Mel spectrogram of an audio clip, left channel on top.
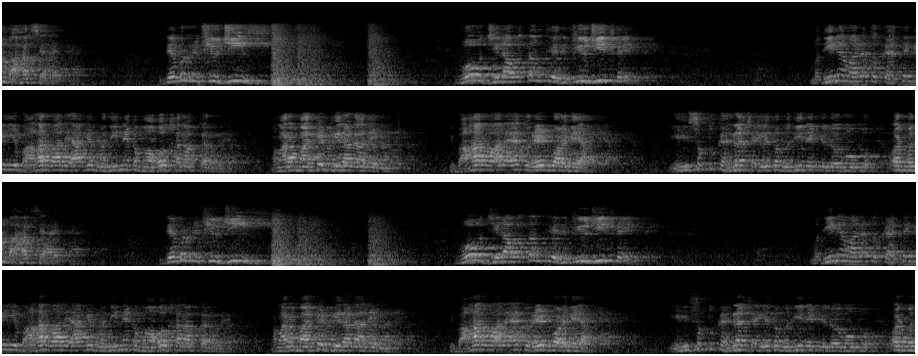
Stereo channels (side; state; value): both; normal; correlation 0.36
